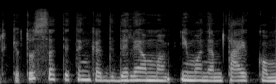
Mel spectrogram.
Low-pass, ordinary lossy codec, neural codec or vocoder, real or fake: 14.4 kHz; AAC, 64 kbps; none; real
